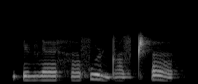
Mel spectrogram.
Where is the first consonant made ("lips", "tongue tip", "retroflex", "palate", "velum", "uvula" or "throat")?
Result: throat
